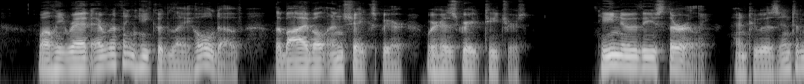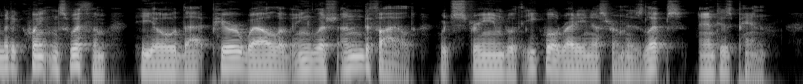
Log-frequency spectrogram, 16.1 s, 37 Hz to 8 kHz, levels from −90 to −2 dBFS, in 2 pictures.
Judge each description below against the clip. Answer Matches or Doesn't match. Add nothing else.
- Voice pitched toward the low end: Matches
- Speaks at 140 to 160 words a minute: Doesn't match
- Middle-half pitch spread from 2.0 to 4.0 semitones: Doesn't match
